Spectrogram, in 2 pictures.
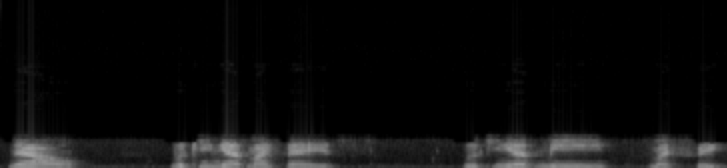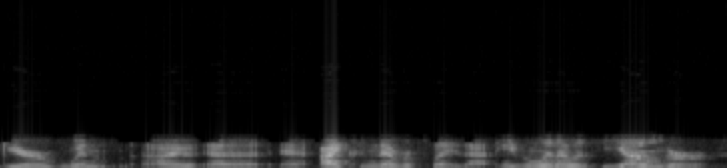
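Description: A woman's voice: medium pitch, a little slow, phone-quality sound. A middle-aged woman hosting a casual, chatty interview. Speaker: interview host.

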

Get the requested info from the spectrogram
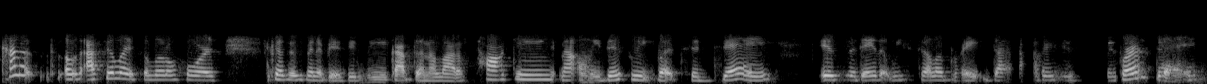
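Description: Slightly hoarse woman on a phone line. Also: medium pitch, fairly even intonation. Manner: chatty, drawn-out emphasis on key words. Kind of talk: casual devotional radio talk. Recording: phone-line call-in radio.

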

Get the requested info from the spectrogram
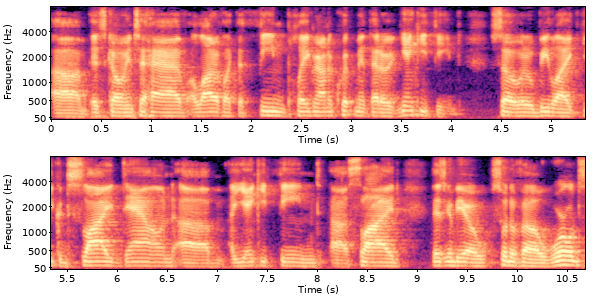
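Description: Male radio guest, sports analyst, lower pitch, bright edge, explanatory and chatty, lo-fi sound.

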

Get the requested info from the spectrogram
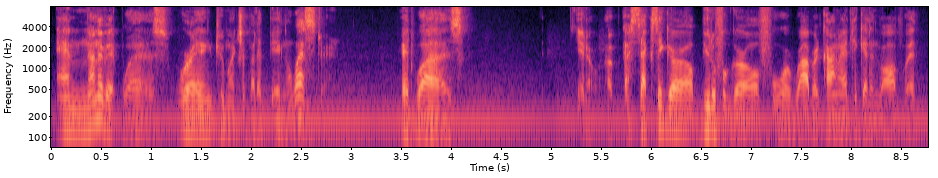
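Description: An older American man speaking as an interview guest, reminiscing in a discursive, halting way and often correcting himself. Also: on the low side, pushed and bright, a little hiss or hum, low-quality recording. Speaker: podcast guest, veteran writer.

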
